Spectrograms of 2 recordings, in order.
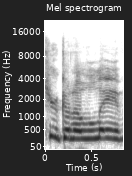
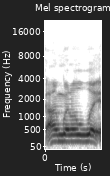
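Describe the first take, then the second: First: High-pitched urgent promise; Deadpool. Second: Raised-pitch hopeful echo; Nice Pool. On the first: Deadpool to dying Nice Pool, high acted insistence. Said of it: "And then Deadpool's like". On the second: Dying man echoing the promise, high acted hope. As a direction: echo it back, a little less high. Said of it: "and Nice Pool's like". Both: Retold or imitated.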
